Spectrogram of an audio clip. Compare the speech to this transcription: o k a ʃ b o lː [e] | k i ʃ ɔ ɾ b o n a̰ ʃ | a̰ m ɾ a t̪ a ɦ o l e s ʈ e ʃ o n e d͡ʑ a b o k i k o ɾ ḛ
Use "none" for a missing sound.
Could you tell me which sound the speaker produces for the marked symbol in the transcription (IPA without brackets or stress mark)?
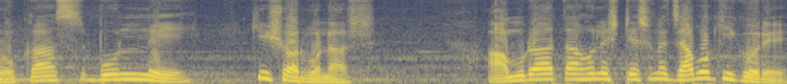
e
